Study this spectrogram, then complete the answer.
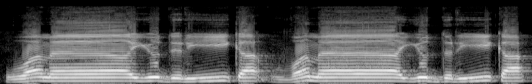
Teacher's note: یدریکا کی را کو باریک پڑھیں گے۔ اس کا قاعدہ ہے کہ را کے اوپر زبر اور پیش آئے تو را کو پر پڑھیں گے، را کے نیچے زیر آئے تو را کو باریک پڑھیں گے۔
